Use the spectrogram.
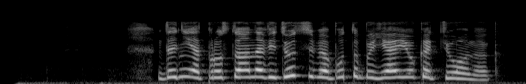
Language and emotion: Russian, positive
